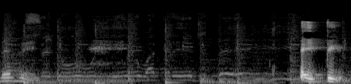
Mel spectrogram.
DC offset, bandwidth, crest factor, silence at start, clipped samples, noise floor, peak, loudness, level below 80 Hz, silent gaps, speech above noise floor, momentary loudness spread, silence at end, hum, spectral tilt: under 0.1%; 11.5 kHz; 22 dB; 0 s; under 0.1%; -42 dBFS; -2 dBFS; -20 LUFS; -48 dBFS; none; 22 dB; 23 LU; 0 s; none; -5 dB/octave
